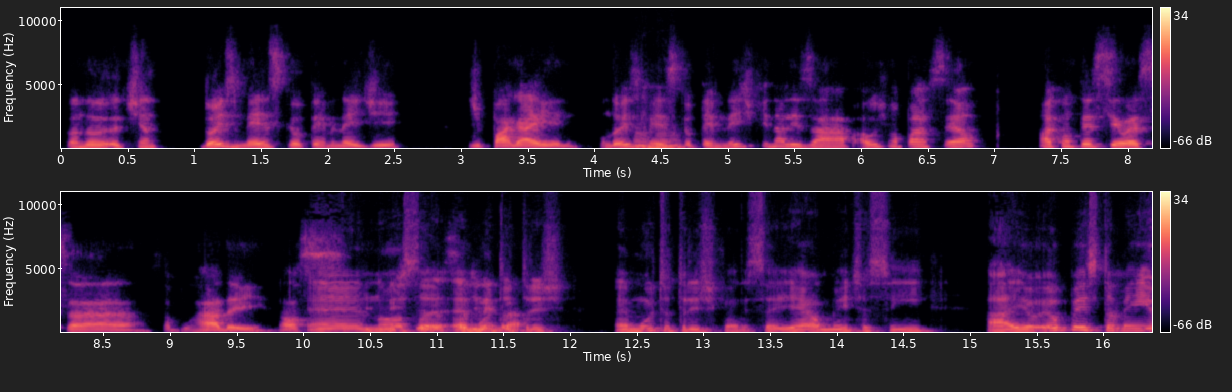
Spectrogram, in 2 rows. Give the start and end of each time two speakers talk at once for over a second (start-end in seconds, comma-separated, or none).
10.0-11.7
